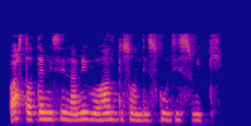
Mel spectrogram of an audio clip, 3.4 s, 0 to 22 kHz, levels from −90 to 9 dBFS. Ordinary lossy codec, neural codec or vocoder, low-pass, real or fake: none; none; 7.2 kHz; real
